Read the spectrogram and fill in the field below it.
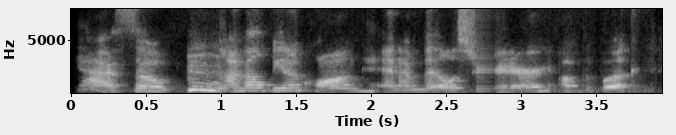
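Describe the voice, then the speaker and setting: Bright-voiced young woman chatting with giggles. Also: medium pitch, animated, normal speed, rough recording. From Hawaii, raised in Southern California. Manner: chatty, giggly, many fillers like "like". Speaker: children's book illustrator, guest. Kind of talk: casual interview chat.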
